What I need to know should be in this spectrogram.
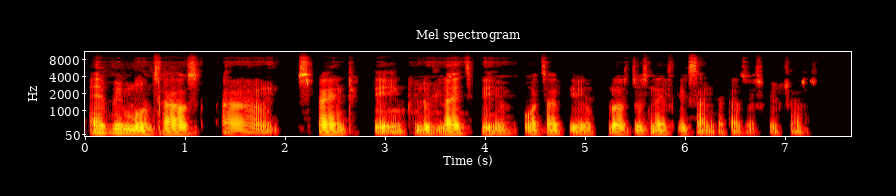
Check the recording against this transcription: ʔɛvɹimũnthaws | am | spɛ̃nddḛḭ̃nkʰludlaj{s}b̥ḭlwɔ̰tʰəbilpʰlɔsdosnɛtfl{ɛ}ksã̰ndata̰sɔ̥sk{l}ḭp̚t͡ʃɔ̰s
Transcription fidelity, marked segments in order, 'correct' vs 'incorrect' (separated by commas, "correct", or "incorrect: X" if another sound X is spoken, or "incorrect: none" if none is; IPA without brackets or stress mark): incorrect: t, incorrect: i, incorrect: ɹ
